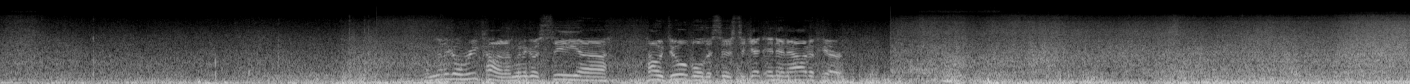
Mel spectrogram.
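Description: Wind blusters loudly across the microphone.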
